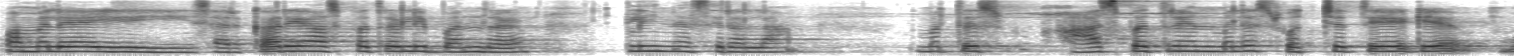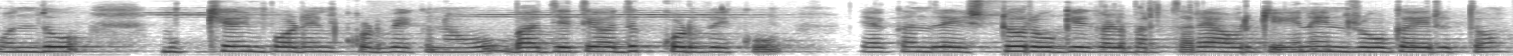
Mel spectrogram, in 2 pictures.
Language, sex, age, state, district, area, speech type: Kannada, female, 18-30, Karnataka, Mysore, rural, spontaneous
